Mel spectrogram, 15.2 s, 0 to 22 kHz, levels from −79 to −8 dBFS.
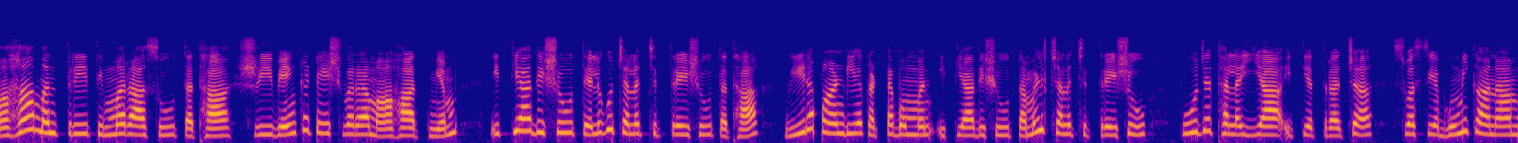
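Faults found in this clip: No findings in this call and media quality review; there are no faults to report.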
